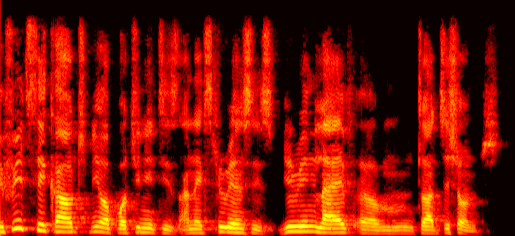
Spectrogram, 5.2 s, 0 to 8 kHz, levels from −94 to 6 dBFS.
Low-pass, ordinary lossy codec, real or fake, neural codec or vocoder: 7.2 kHz; none; fake; codec, 16 kHz in and 24 kHz out, 2.2 kbps, FireRedTTS-2 codec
